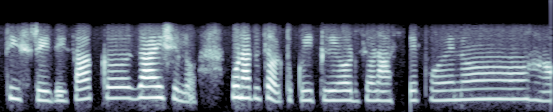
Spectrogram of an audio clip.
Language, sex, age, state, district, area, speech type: Goan Konkani, female, 30-45, Goa, Canacona, rural, conversation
